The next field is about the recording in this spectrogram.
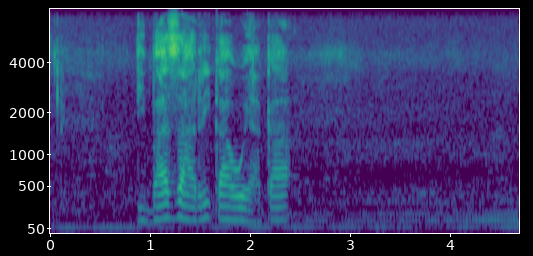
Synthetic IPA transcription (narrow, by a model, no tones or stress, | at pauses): dibasarikʼahʊjakʼa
